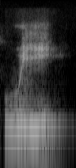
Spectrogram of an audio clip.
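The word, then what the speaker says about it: weigh: need depend on we this is called or pronounced we the gh are not pronounced they are silent come from resemble okay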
